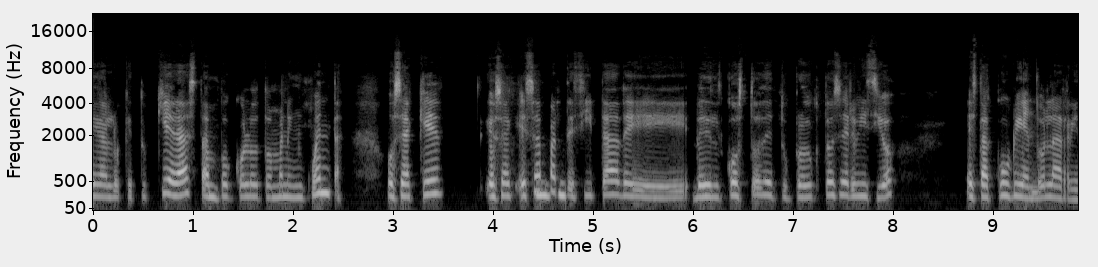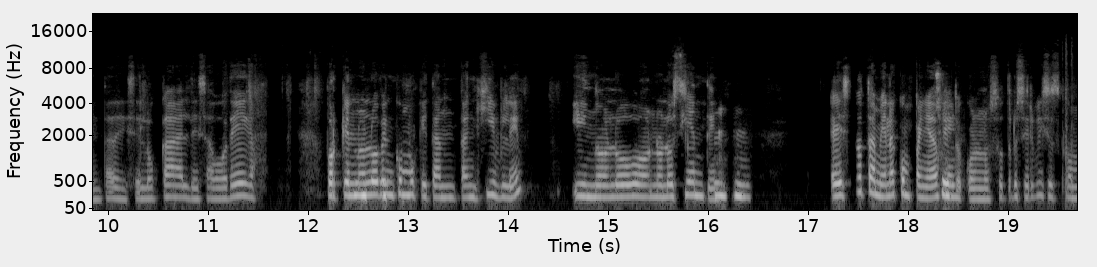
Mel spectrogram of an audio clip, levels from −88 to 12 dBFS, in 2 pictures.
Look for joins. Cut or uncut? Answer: uncut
